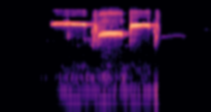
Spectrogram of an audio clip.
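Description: Carolina Chickadee giving clear, pure whistled notes, high, then lower, then high again, over about a second, with faint buzzy ticks between them.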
